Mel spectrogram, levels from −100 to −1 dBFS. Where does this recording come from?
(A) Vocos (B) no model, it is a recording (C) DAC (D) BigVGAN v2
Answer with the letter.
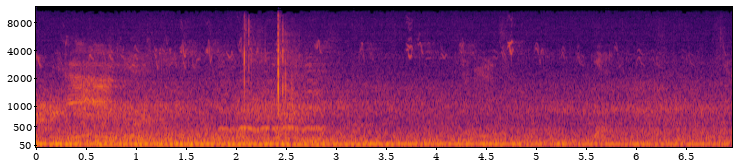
B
